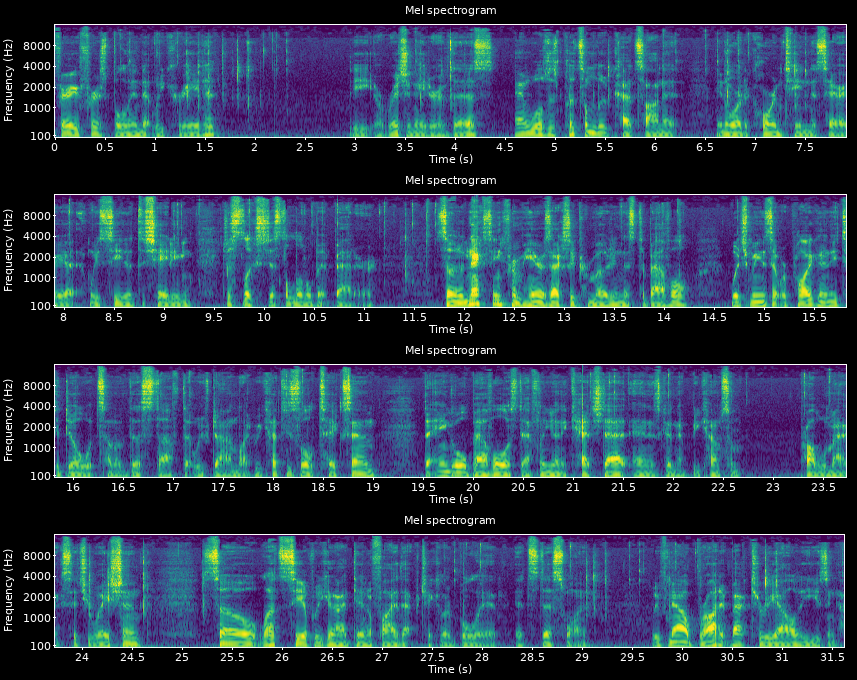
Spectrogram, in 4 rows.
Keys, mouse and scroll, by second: 0.7 click, 1.0 middle click, 1.3 Tab, 1.8 ctrl+r, 2.2 click, 3.5 click, 3.8 ctrl+r, 4.2 click, 4.9 click, 5.5 ctrl+r, 6.1 click, 6.5 click, 6.7 Tab, 7.0 middle click, 7.4 1, 7.6 middle click, 8.1 middle click, 9.2 middle click, 9.4-10.0 scroll down 4, 9.7 middle click, 10.1 middle click, 10.5 scroll down 3, 10.7 middle click, 11.5 shift+middle click, 11.9 middle click, 13.6-14.4 scroll up 6, 14.0 shift+middle click, 14.7 click, 16.6 scroll down 3, 16.9 middle click, 18.1 middle click, 18.4-20.6 scroll up 8, 20.9-21.8 scroll down 6, 21.2 middle click, 21.9 middle click, 23.0-24.1 scroll down 6, 23.3 middle click, 24.2 w, 27.7 ctrl+click, 28.0 middle click, 29.1 alt+a, 29.5 click, 29.9 shift+middle click, 30.3 shift+scroll up 3, 30.8 q.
